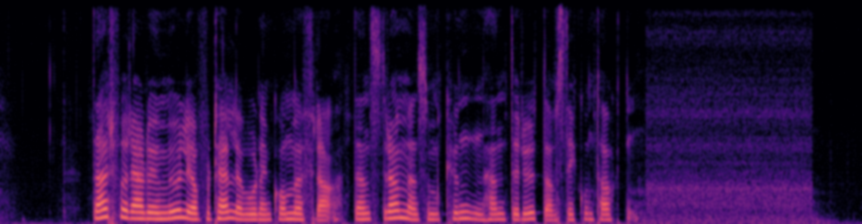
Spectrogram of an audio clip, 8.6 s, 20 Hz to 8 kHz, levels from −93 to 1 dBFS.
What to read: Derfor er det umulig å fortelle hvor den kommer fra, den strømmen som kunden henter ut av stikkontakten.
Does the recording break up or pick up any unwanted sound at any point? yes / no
no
